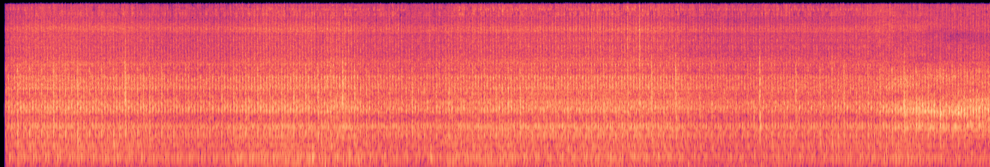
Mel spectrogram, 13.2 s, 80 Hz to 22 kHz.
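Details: Cummins diesel: sharp regular knocking about three per second over steady running; knock began while driving with brief engine seizing, returned at 2000 rpm after warm-up and turbo and injector work, then stopped; teardown found no cause.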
